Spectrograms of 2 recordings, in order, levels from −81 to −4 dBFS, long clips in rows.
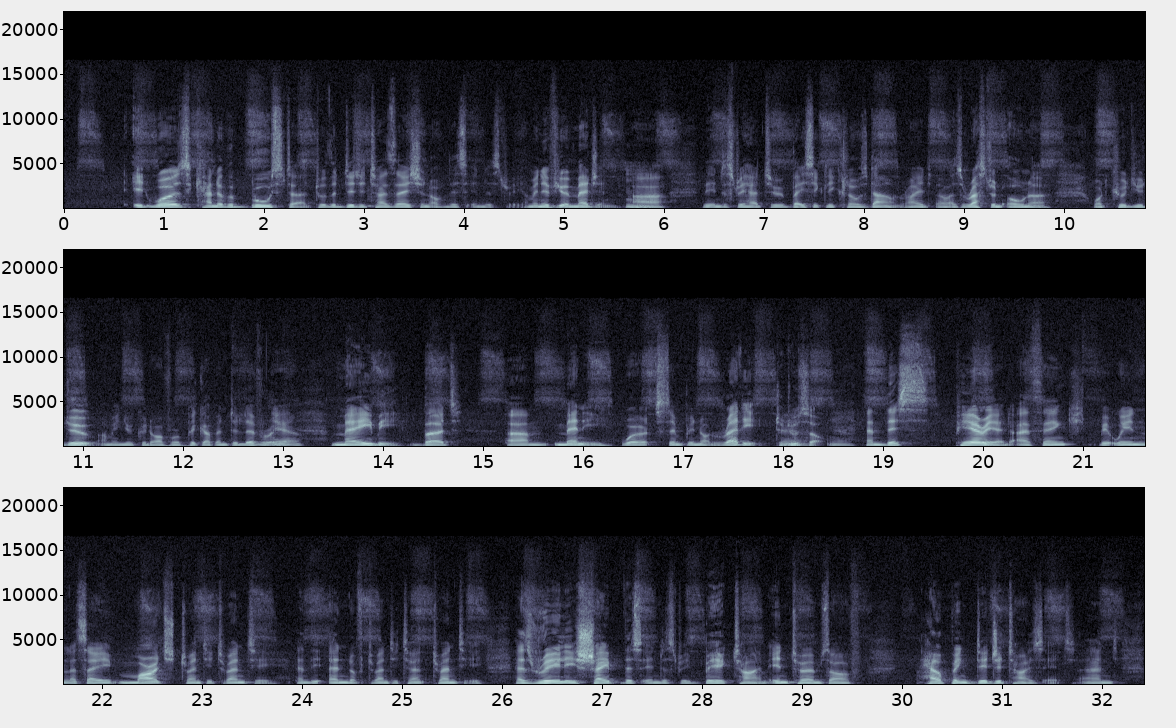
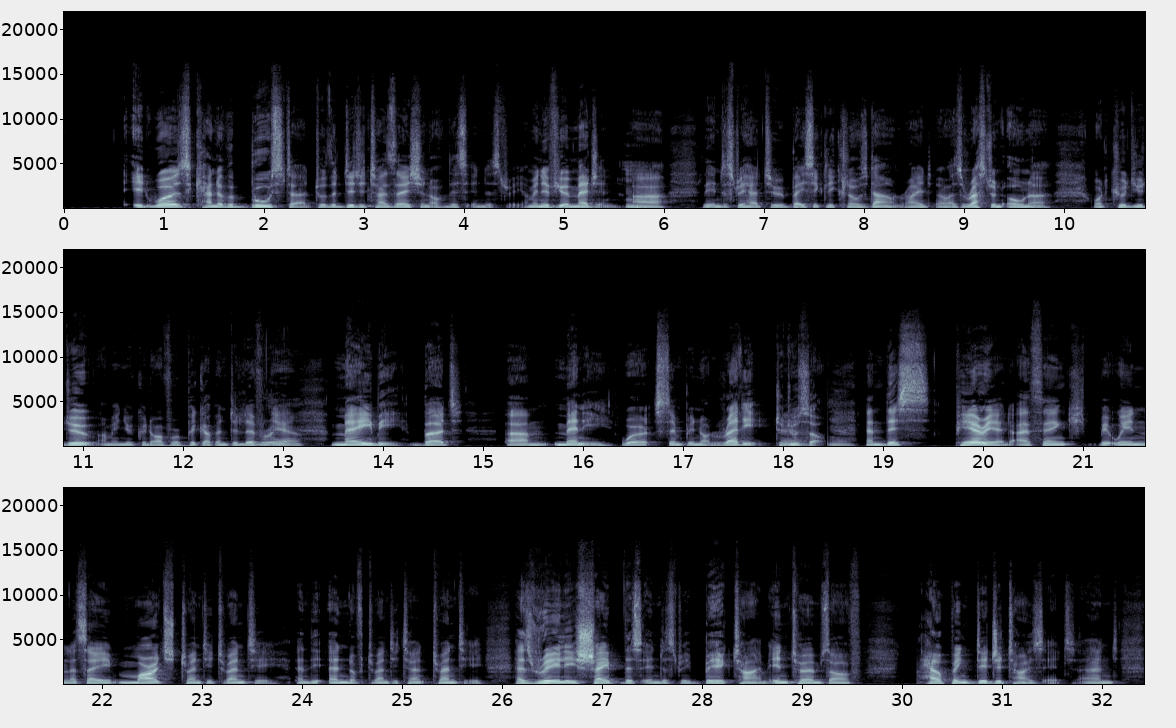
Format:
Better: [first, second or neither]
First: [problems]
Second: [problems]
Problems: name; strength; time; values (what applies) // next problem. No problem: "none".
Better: second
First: hiss; noticeable; throughout; 15 dB below the speech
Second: none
